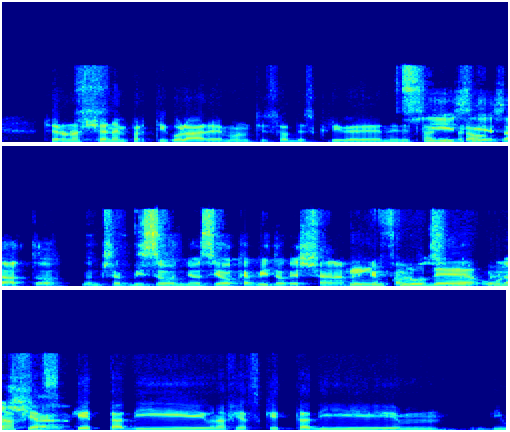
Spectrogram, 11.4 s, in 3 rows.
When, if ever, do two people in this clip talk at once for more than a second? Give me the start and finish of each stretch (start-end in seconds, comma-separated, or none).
6.3-8.1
